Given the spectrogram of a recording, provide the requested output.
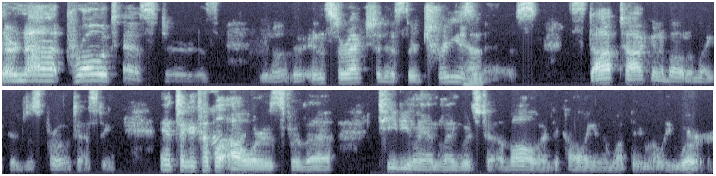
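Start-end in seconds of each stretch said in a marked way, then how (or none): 0.0-8.3 put-on, worked-up, angry, heated ranting. Recalling newscasters calling them protesters, retelling screaming at the TV. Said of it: "I'm just screaming at my TV".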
